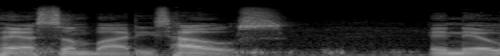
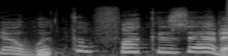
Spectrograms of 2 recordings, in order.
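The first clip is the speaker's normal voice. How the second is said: much higher startled yelp; startled alarm. Retold or imitated. Friends spotting a giant raccoon, much higher startled yelp. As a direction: squeak it out like you just saw a monster.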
